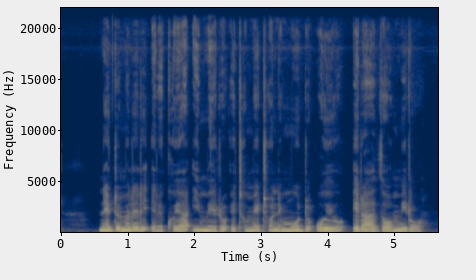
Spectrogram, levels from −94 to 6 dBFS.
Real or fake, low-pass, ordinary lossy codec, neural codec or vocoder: real; none; none; none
